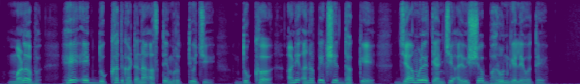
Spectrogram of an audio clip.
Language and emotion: Marathi, neutral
